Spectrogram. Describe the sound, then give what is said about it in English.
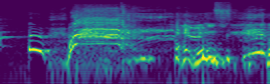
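A voice imitates a famous stock scream of a woman: a short sharp yelp, then a long, loud, wavering high-pitched scream that trails into quieter strained vocal sounds. “That's like a famous stock scream, where, like, I would hear that in Edda and Eddie and, like, Billy and Mandy all the time.”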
